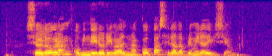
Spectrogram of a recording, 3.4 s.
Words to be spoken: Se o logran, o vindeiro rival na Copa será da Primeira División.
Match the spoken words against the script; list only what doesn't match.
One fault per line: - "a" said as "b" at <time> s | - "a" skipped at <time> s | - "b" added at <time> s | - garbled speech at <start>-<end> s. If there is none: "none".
none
